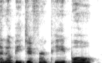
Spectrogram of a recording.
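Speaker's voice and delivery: usual speaking voice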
